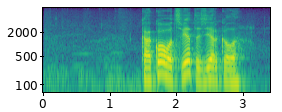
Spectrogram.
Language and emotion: Russian, neutral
